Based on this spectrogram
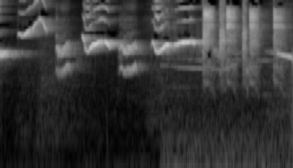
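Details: White-rumped shama song played to stimulate and train a shama to sing: sweet whistled phrases sliding up and down, high thin notes above, then a run of dry clicking bursts.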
